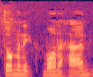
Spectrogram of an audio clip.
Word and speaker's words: Dominic Monaghan: Quantum Break casts Lost Dominic Monaghan.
